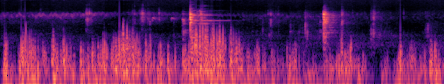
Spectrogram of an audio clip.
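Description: Footsteps crunching on gravel ballast, a dense run of irregular crackling steps, over a steady low rumble of wind on the microphone.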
